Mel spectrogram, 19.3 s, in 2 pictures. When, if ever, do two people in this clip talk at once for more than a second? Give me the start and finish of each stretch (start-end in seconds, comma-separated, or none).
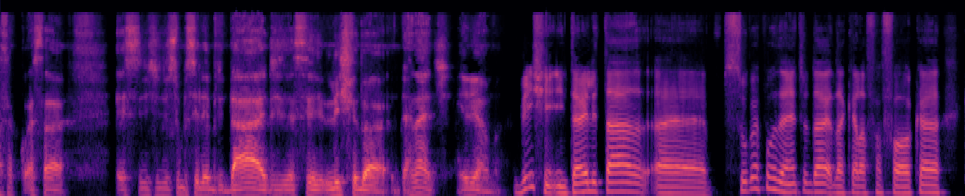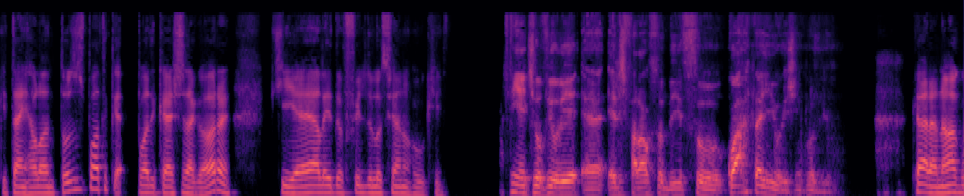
none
